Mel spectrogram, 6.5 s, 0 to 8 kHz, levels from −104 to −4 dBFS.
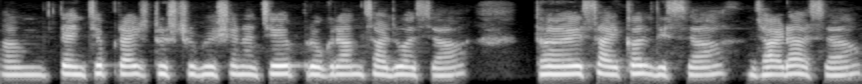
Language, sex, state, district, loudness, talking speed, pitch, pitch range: Konkani, female, Goa, North and South Goa, -16 LUFS, 110 wpm, 245 Hz, 235-255 Hz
